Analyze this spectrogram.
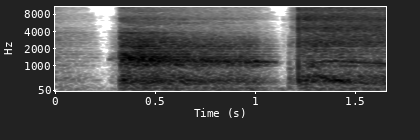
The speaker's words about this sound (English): Just breathing in the cool air. You know, the cool, crisp air.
